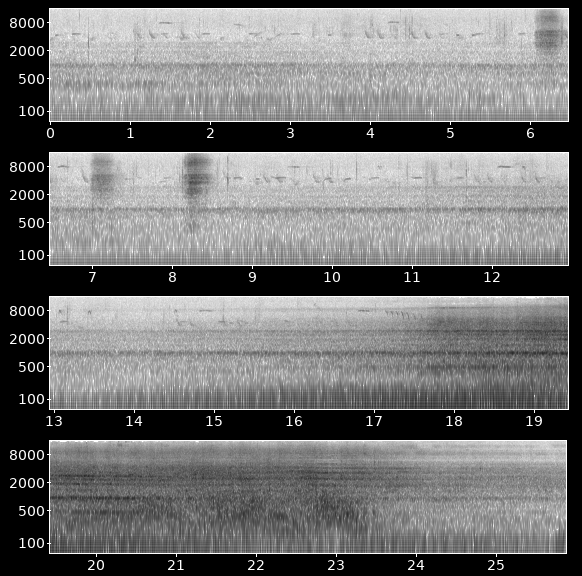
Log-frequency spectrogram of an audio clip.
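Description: Passenger train approaching and passing the level crossing: it grows louder from about halfway through, is loudest for several seconds, then falls away near the end, over a steady single-tone warning signal from the crossing. Three short sharp noises come about six to eight seconds in.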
